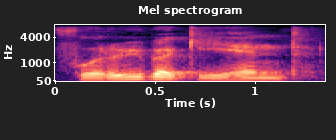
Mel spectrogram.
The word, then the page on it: passager: France; IPA: [pa.sa.ʒe]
